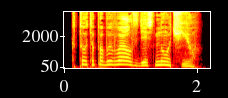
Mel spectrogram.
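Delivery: small, thin, scared, frightened, very high little voice. Narrating a novel, voicing a woman watching a man at an empty shelf, in a thin, frightened little voice. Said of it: "проговорила она тоненьким, испуганным голоском".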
